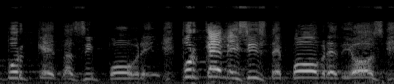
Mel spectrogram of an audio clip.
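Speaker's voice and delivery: high, drawn-out mock wail; retold tearful cry. Boy crying out to God over being poor, retold wailing. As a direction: imitate a child crying out in protest. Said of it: "me fui chillando a mi casa ... y gritaba".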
